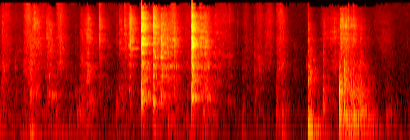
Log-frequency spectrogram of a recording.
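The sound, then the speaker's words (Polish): A metal spoon scrapes and clinks against a pot while scooping button mushrooms out to spread on pizza dough, with several sharp clattering strikes and softer shuffling in between, with no talking. “Nabieramy z garnka i delikatnie rozkładamy na cieście na wierzchu.”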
